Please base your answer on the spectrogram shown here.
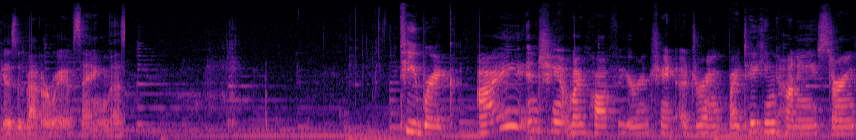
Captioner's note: sips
